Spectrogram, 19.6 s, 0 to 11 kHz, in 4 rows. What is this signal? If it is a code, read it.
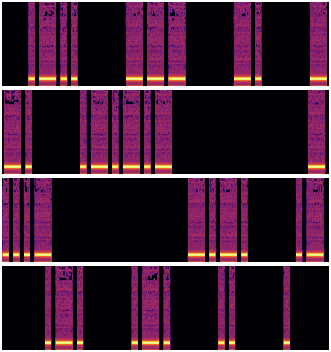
Morse code, heard as a keyed tone, about 15 wpm, spaced as for 8 wpm, 1000 Hz. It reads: LONG. <BT> CARRIE
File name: qotdfiles / 8wpm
